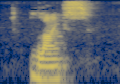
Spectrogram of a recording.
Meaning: 1. plural of louse 2. louse
- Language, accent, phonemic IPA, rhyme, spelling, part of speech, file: English, Southern England, /laɪs/, -aɪs, lice, noun, LL-Q1860 (eng)-lice.wav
